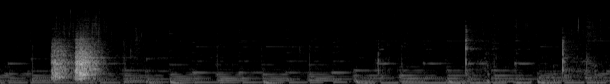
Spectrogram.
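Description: Egg and izote flower are stirred in a frying pan with a gentle, steady sizzle, a couple of louder scraping stirs near the start, and a faint hum underneath.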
